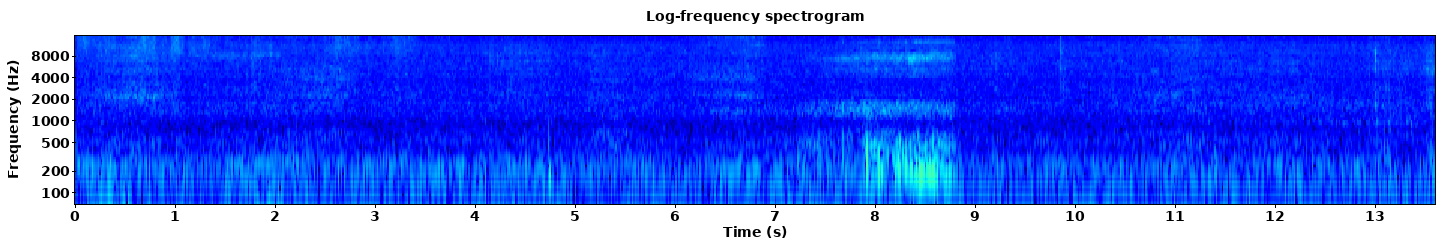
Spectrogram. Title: Snoring Bella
